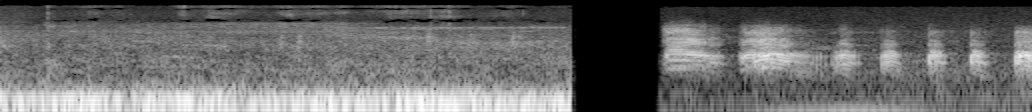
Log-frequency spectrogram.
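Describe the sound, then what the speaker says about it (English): Greylag geese honk in a quick series of loud calls after a brief silence, preceded by a steady low rumble of wind or engine noise, at Milicz Ponds, Poland. "Freshly mown wheat and barley fields are favorite feeding places for grey-legged geese."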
